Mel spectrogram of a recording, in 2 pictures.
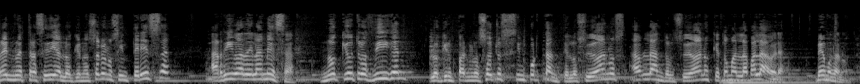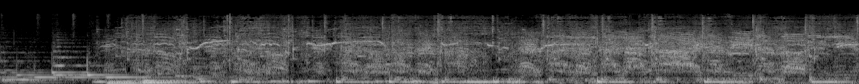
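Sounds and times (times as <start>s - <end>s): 
speech: 0.0s - 8.8s
protest crowd shouting and chanting: 9.6s - 17.1s
drum-like thumping: 9.8s - 17.1s.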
